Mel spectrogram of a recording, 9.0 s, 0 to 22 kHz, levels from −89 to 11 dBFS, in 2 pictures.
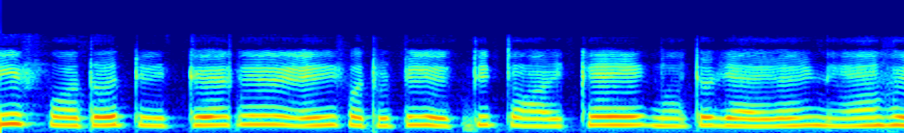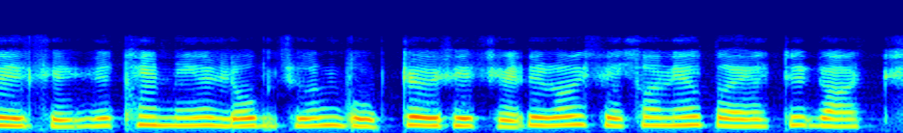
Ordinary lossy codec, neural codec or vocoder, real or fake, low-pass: none; codec, 16 kHz, 1 kbps, FunCodec, trained on LibriTTS, 50 frames a second; fake; none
